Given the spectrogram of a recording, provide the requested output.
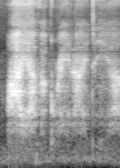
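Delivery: hushed, secretive whisper; very soft conspiratorial whisper. A narrator's reading. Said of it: "Violet is whispering to Luke".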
